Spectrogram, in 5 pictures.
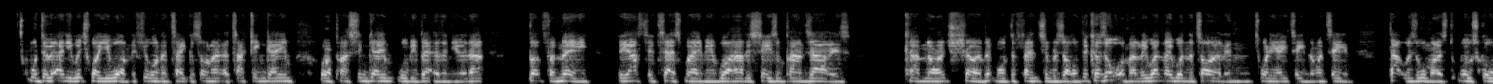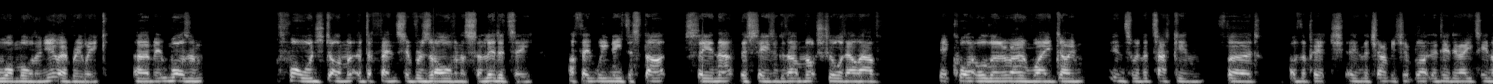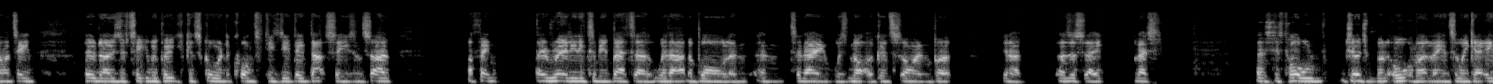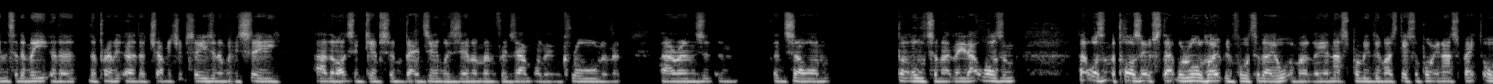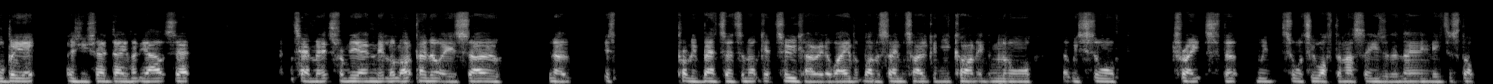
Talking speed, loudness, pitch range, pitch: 225 wpm, -20 LUFS, 130-150 Hz, 140 Hz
